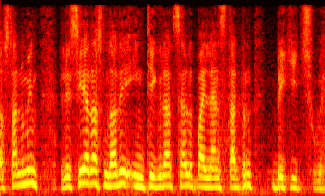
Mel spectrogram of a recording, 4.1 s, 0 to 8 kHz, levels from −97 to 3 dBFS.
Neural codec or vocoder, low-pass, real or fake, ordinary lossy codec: codec, 16 kHz, 0.4 kbps, LongCat-Audio-Codec; 7.2 kHz; fake; AAC, 48 kbps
